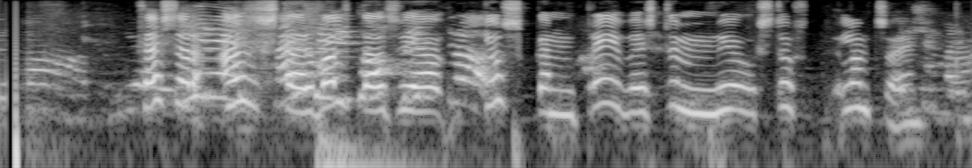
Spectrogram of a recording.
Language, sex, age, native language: Icelandic, male, 18-19, Icelandic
